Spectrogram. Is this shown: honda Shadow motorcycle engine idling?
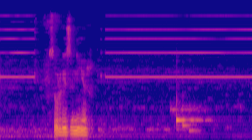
no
